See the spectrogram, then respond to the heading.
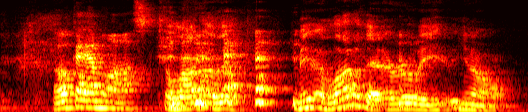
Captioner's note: laughs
